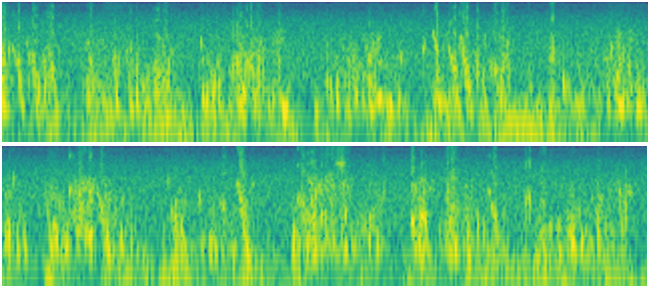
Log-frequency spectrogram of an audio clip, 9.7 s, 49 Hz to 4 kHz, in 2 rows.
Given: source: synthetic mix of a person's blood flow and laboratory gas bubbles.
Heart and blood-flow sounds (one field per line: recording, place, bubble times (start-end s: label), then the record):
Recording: Doppler ultrasound of blood flow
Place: precordium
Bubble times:
0.00-0.46 s: bubbles
0.59-1.34 s: bubbles
1.46-2.21 s: bubbles
2.33-3.04 s: bubbles
3.12-3.84 s: bubbles
4.08-5.06 s: bubbles
5.16-5.86 s: bubbles
6.06-6.77 s: bubbles
6.99-7.75 s: bubbles
7.81-8.64 s: bubbles
8.74-9.60 s: bubbles
From the record:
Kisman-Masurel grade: 444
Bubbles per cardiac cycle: continuous sound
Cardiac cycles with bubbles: 100%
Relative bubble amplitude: maximal (0.775 to 0.999)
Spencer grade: 4 (maximum detectable bubble signal sounding continuously throughout systole and diastole of every cardiac period, and overriding the amplitude of the normal cardiac signals)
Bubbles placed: anywhere in the cardiac cycle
